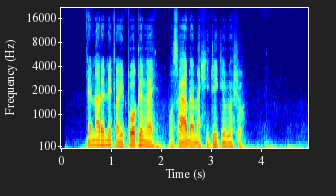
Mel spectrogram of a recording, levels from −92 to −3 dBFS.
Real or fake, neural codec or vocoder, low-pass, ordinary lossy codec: fake; codec, 44.1 kHz, 1.7 kbps, Pupu-Codec; none; none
